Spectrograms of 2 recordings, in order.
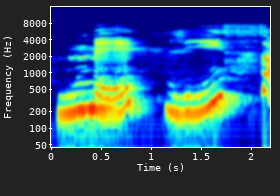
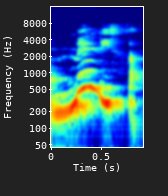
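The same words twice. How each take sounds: First: ميليسا very slowly, in three separated syllables. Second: Said in the usual way. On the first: Shown as a demonstration. Teacher showing pupils how to pronounce a name, syllable by syllable. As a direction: split ميليسا into long, careful pieces. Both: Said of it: "إذا ننطقوه ميليسا".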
